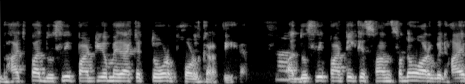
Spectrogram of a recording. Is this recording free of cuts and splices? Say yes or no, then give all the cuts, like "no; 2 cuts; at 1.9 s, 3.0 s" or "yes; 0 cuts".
yes; 0 cuts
